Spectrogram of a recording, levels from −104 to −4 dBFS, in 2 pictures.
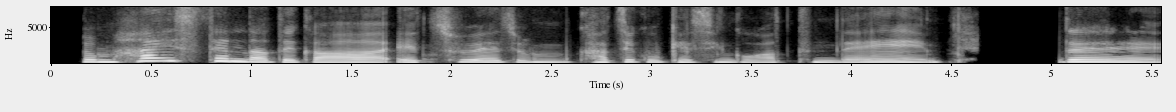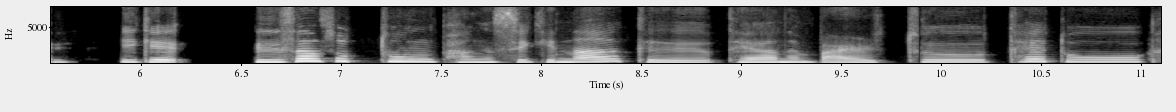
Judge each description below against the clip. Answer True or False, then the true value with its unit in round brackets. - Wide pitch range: False (4.9 semitones)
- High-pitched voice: True (240 Hz)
